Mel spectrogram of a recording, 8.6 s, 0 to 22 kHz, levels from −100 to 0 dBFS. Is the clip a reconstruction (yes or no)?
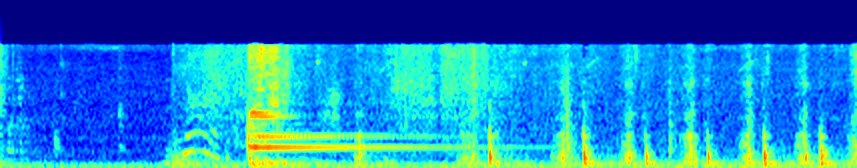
no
